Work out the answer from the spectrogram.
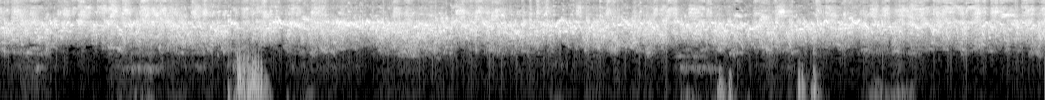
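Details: Several happy parakeets chattering in the morning: a steady wash of high twittering and scratchy chirps, with a few short low thuds near the start and toward the end.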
